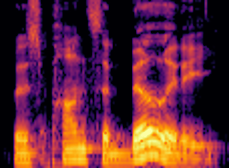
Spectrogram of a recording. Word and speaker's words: responsibility: first word here is responsibility ability takes the primary stress you should say louder responsibility responsibility responsibility it means something that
